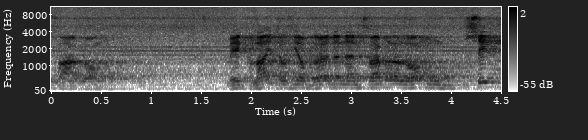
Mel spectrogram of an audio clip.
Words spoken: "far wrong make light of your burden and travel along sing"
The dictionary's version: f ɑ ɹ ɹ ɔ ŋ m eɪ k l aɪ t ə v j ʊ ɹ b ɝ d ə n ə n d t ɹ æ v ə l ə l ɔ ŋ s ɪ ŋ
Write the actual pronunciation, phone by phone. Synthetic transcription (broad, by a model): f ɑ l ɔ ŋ m eɪ k l aɪ t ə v j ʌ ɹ b ɝ d ə n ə n t ɹ æ v ə l ə l ɔ ŋ s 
